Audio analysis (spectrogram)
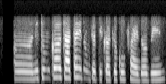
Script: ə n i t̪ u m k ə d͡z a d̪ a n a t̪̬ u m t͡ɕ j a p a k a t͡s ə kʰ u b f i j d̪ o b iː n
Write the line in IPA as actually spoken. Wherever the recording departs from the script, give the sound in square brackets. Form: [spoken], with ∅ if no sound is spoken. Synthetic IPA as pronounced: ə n i t̪ u m k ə d͡z a [t̪] a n [i] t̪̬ u m t͡ɕ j a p [i] k a t͡s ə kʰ [uː] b f [a] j d̪ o b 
